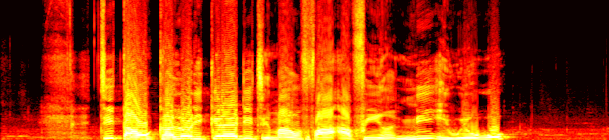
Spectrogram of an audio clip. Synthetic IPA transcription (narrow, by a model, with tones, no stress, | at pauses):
ti˦ta˧wõ˧kã˧lo˦ɾi˦ki˦ɾɛ˦di˦˨ti˨mãː˦˧˦n̩˦fa˧a˨fĩ˧j̃ã˨nĩ˦i˦˨we˧o˧wo˦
